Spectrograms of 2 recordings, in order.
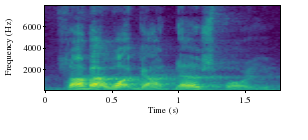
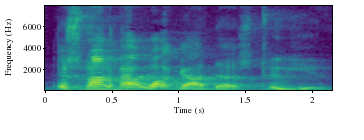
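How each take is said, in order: First: "for" set against its opposite; stress on FOR. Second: "to" picked out as the contrast; stress on TO. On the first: Preacher correcting conditional love of God, stress on "for". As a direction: make "for" the point of contrast. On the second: Preacher correcting conditional love of God, stress on "to". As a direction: lean on "to" against its opposite. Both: Real, not acted.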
